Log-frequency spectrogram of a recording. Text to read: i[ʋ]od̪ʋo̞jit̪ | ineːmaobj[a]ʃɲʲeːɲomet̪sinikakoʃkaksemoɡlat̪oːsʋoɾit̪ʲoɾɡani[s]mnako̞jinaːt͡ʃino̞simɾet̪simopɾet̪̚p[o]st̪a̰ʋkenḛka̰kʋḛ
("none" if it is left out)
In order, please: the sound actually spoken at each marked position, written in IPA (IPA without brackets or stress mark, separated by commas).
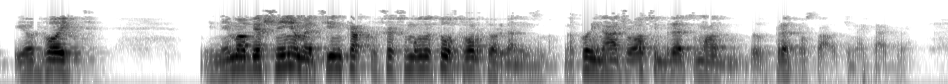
none, a, z, o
